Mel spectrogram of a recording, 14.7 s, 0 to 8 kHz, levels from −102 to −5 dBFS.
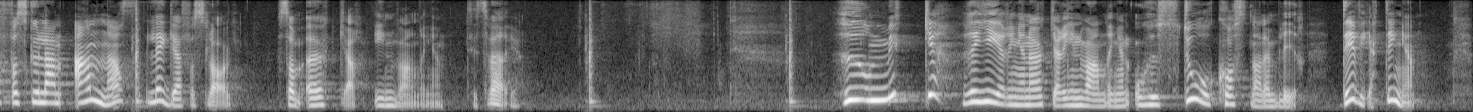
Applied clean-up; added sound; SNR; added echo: none; Telephone; 16 dB; none.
